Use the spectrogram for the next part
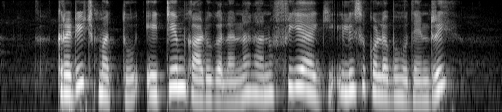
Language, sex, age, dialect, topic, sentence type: Kannada, female, 25-30, Central, banking, question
